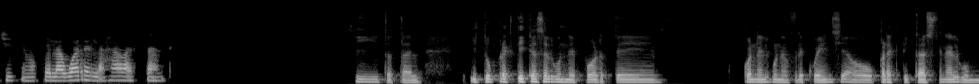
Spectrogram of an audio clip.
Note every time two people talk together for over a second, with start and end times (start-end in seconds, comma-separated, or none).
none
